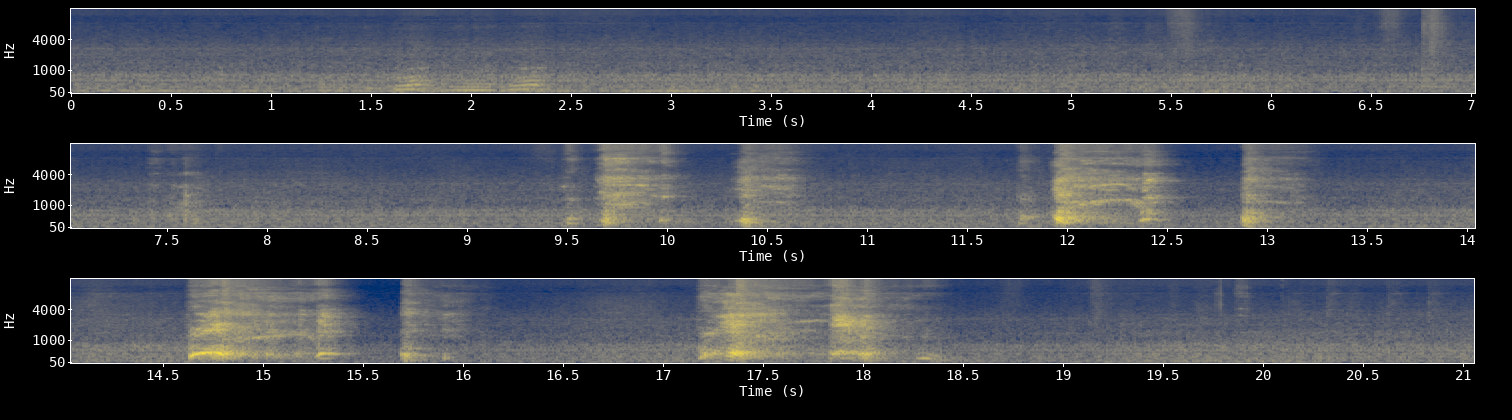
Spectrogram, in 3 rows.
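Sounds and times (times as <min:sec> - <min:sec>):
man coughing: 0:09.5 - 0:10.8, 0:11.8 - 0:13.3, 0:14.6 - 0:16.1, 0:17.2 - 0:18.5.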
